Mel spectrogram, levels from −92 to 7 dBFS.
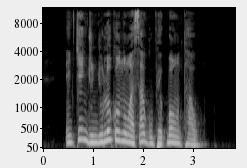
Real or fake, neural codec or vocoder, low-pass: real; none; 10.8 kHz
